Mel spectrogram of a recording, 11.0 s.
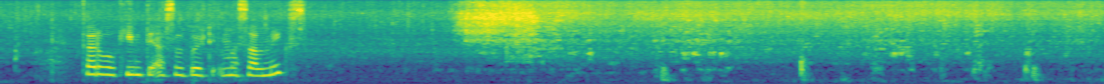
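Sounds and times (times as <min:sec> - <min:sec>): vegetables sizzling in a pan: 0:00.0 - 0:11.0
wooden spatula scraping pan: 0:08.0 - 0:11.0.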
